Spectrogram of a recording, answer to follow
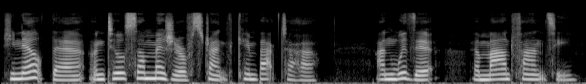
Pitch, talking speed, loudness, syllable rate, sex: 235 Hz, 185 wpm, -17 LUFS, 4.9 syllables/s, female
